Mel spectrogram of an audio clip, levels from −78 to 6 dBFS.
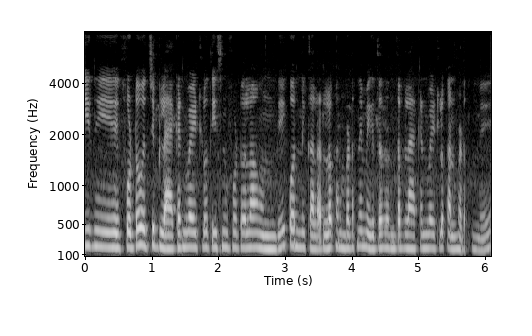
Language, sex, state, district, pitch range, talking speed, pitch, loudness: Telugu, female, Andhra Pradesh, Manyam, 180-195 Hz, 205 wpm, 190 Hz, -16 LUFS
